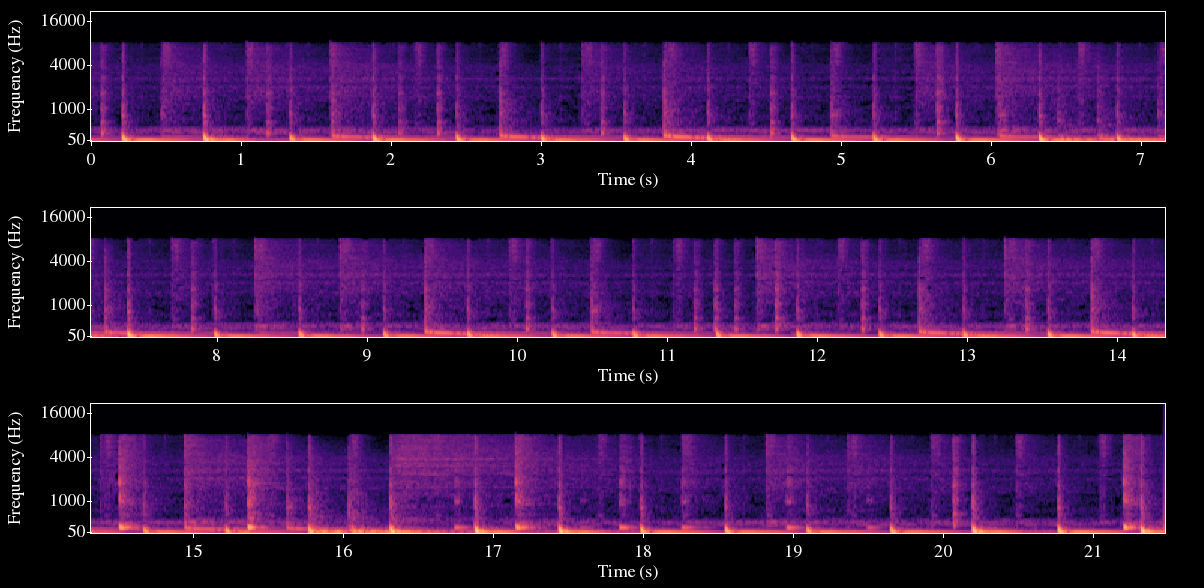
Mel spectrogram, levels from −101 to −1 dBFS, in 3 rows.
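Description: From start to finish the music carries plainly audible AAC compression damage. The top end is dull and smeared, and sustained tones have a warbling, fizzy texture. This is likely AAC-LC encoding, with the coder discarding and coarsely quantising spectral detail, at a rate that fits a bitrate around 32 kbps. On a spectrogram the high band stops at a lowered cut-off, with patchy holes and blocky smearing in the upper frequencies. The waveform shows little.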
